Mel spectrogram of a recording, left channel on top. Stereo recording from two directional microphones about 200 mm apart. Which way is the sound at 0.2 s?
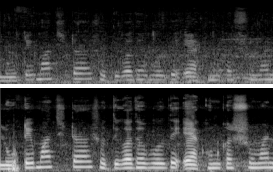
55° right (ahead or behind).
